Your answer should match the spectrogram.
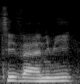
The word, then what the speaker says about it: Te Vaanui: Donc ça se prononce Te Vaanui, l'Odyssée d'Ismaël.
